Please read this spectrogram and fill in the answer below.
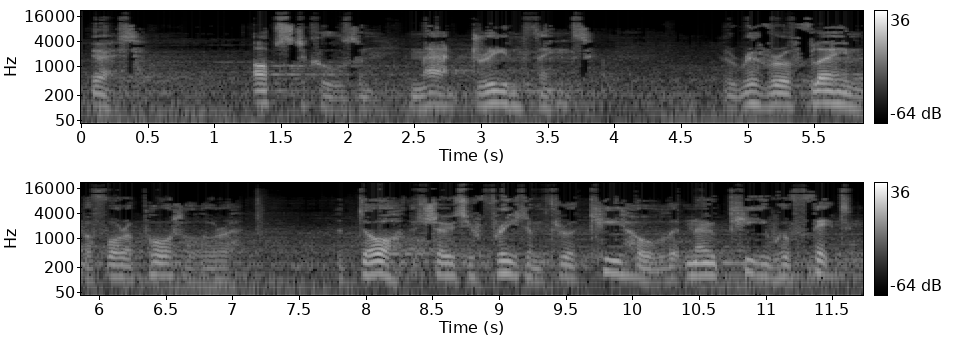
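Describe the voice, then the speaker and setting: An actor playing a weary, despairing trapped mage in a video game, speaking in a halting, resigned, bitter manner. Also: male voice, lowish voice, natural voice. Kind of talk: dramatic video game dialogue. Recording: game audio with noisy ambience behind.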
